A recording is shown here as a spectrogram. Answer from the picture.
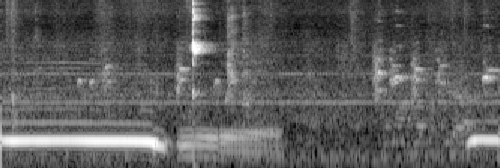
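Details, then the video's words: Indonesian local dove's long pelung coo, a lure recording: a sustained, smooth, low tone ending in a downward slur, then a short stuttered coo and the start of another long note. Small birds chirp faintly. "Suara Burung Puter pelung paling dicari bersuara merdu"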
